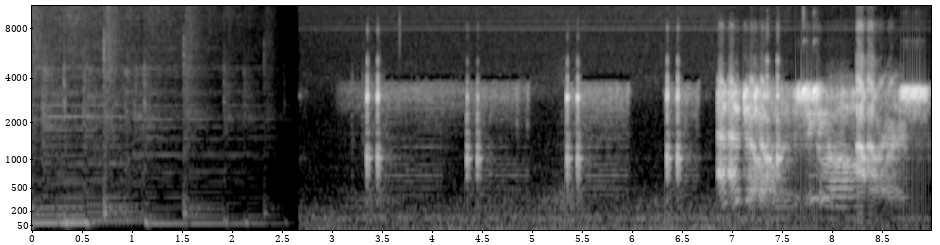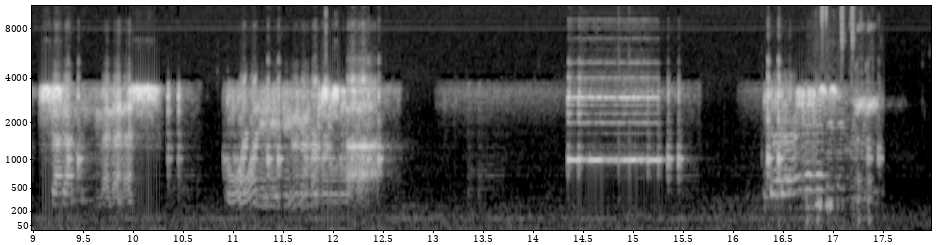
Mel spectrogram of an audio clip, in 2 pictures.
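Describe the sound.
An atomic clock time signal played over a phone line: tinny, band-limited bursts of an announcing voice, faint regular ticks, and a steady beep tone partway through.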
